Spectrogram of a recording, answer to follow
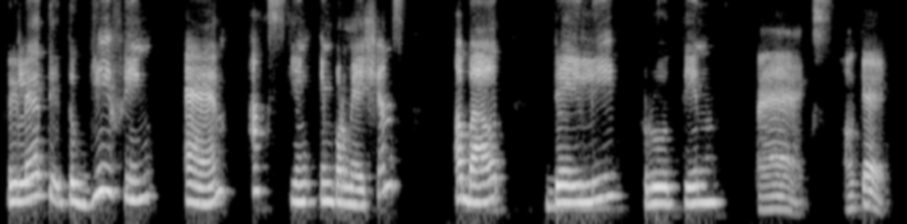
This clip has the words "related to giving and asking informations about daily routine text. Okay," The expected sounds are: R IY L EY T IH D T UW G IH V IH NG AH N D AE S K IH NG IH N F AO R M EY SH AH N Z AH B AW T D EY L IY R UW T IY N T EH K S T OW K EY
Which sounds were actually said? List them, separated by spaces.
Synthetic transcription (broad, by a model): R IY L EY T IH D T UW G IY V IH NG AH N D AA S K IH NG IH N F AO R M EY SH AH N S AH B AW T D EY L IY R UW T IY N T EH K S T OW K EY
